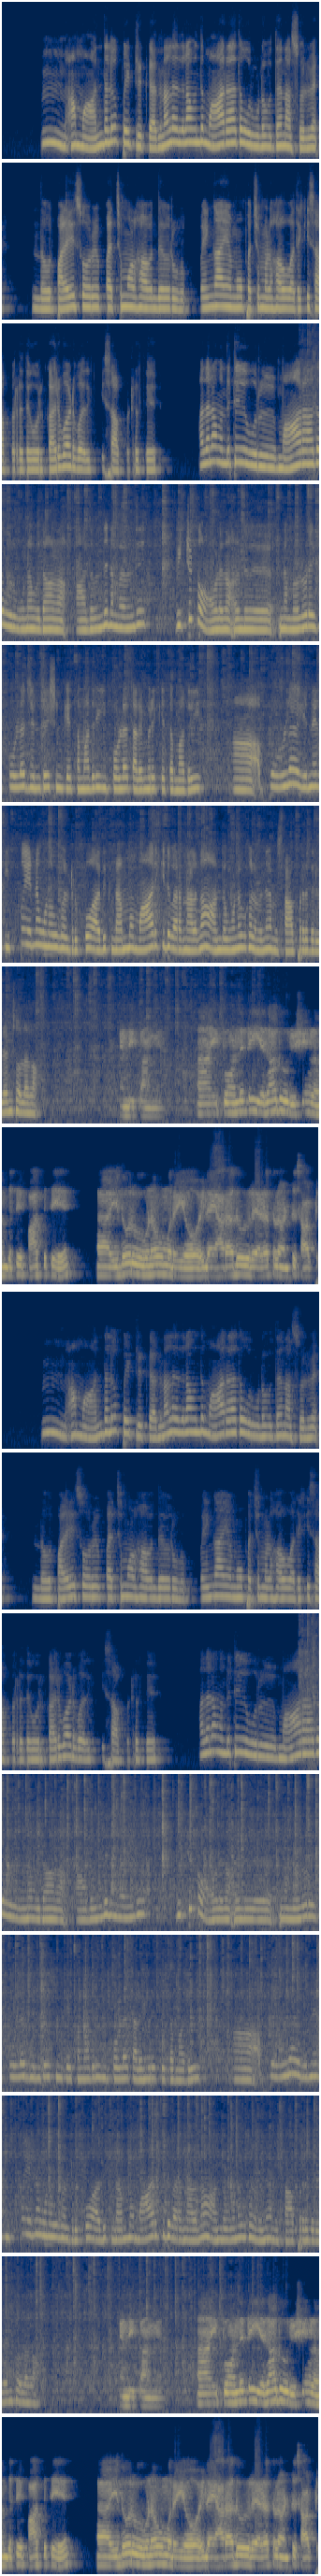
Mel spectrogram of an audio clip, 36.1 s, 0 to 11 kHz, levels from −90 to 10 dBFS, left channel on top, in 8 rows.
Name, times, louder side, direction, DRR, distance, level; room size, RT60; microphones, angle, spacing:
voice 1, 0.6-4.5 5.0-11.3 11.9-15.6 16.0-20.9 21.4-27.6, left 6 dB, 80° left, 0.4 m, -27 dB
sound 1, 13.3-31.2, right 4 dB, 40° right, 2.0 m, -44 dB
voice 2, 28.8-29.4 29.9-32.6 33.0-36.1, right 3 dB, 15° right, 0.3 m, -25 dB
8.9 x 3.8 x 6.1 m
head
